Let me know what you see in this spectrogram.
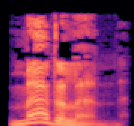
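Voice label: "madeleine", British English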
